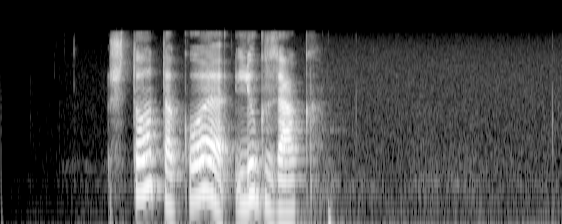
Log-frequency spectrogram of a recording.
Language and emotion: Russian, neutral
